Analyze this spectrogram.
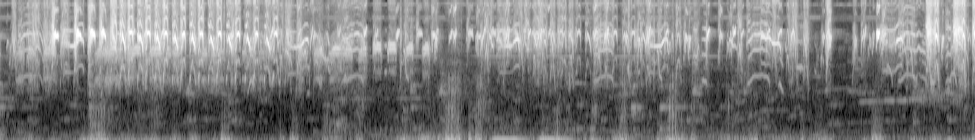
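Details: Olive-backed sunbird male calling at a rival, a dense run of sharp, high-pitched chirps at the start easing into looser twitters and brief upslurred whistles, with faint low rumbling underneath.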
